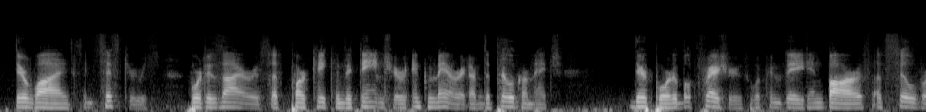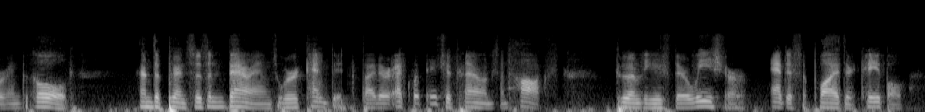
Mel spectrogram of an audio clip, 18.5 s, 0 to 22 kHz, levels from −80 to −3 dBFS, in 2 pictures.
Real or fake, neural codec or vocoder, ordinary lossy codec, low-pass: fake; codec, 16 kHz, 0.5 kbps, X-Codec, HuBERT features, trained on general audio; AAC, 32 kbps; 7.2 kHz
